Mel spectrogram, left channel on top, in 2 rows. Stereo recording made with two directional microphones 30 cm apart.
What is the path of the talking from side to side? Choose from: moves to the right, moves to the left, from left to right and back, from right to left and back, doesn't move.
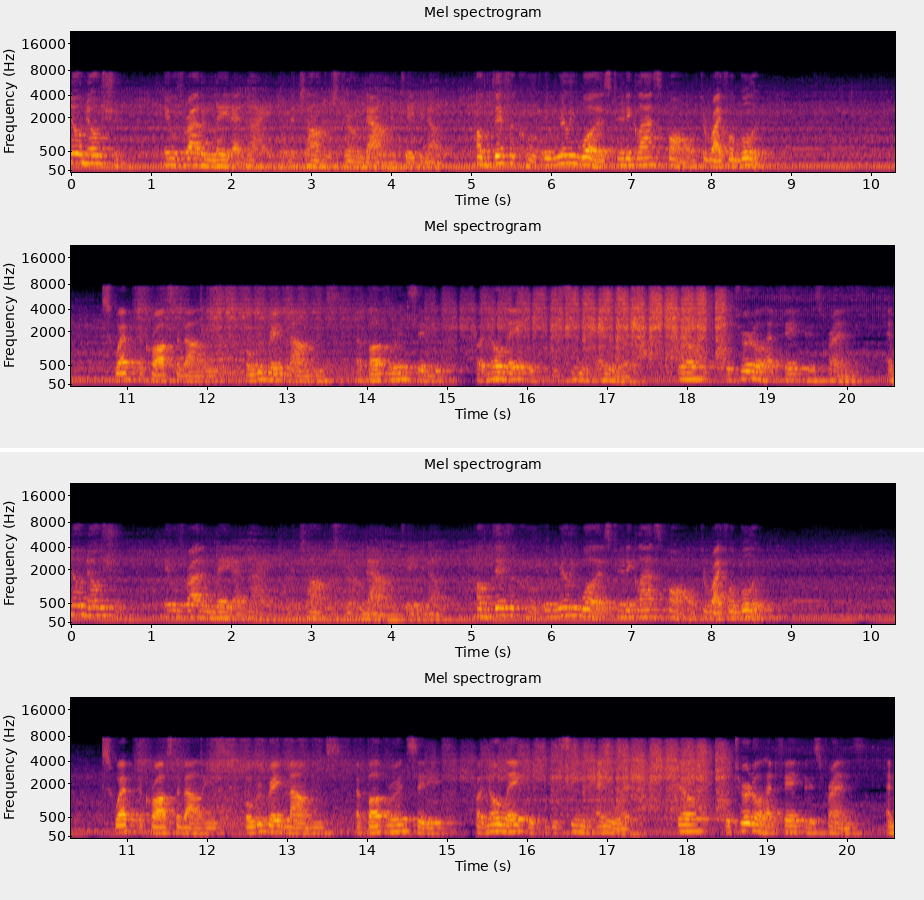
moves to the right.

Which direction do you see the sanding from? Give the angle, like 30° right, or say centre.
30° left.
